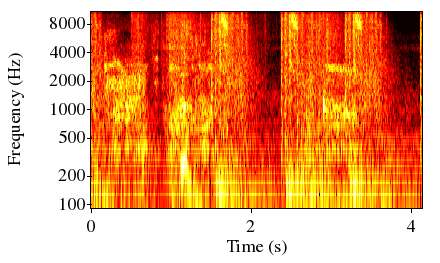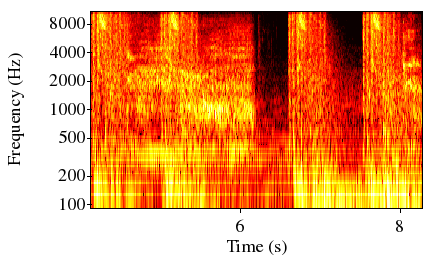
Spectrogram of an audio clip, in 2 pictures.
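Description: Rapid, repeated bursts of shotgun-like gunfire during a firefight in the video game Starfield, loud volleys separated by short gaps, with faint mechanical clanks between shots.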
